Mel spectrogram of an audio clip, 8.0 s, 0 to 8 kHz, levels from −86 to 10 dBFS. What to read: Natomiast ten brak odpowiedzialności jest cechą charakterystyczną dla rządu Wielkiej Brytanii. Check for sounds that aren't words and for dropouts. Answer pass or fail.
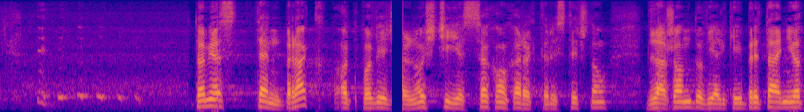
fail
